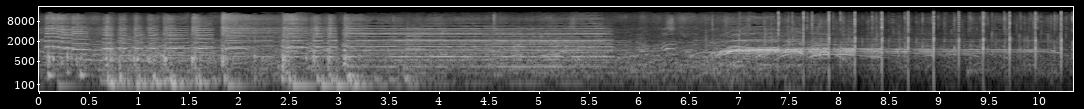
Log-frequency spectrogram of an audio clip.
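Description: Marching band with brass and drums playing, ending on a long held brass chord that cuts off about six seconds in. The crowd in the stands then cheers and claps.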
